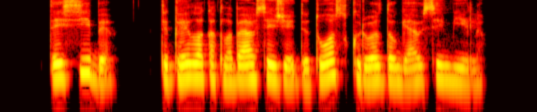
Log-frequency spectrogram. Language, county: Lithuanian, Marijampolė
